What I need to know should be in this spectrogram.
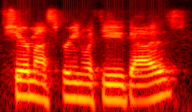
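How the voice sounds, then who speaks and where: This regional sales manager speaks slowly in a mellow, fairly high voice with a steady tone, checking in with a store over video. He's upbeat as he reviews the sales numbers and compliments the team, though he says "uh" a lot and often starts over. Expect muffled, lo-fi call sound.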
